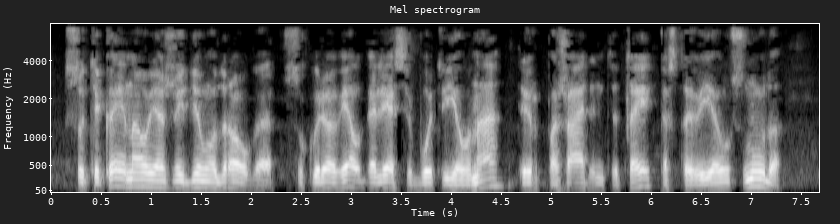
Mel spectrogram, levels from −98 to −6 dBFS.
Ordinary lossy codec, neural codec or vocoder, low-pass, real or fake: MP3, 32 kbps; codec, 16 kHz, 8 kbps, FunCodec, trained on LibriTTS, 25 frames a second; 7.2 kHz; fake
